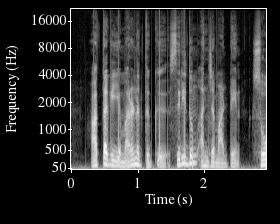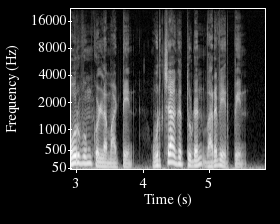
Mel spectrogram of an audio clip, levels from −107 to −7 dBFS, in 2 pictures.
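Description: A speech recording with periodic USB or driver dropouts from 0.1 s to 2.19 s: roughly twenty brief gaps, each around 2 ms, recur every 0.123 s. The missing audio is skipped outright, so the speech carries a steady train of small ticks as a blocked bus or driver repeatedly drops samples.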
